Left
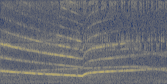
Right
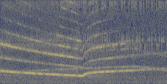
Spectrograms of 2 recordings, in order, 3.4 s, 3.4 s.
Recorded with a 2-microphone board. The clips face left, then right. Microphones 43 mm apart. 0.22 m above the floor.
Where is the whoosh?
I don't hear a whoosh.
